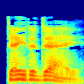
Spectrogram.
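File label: "day-to-day", American English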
